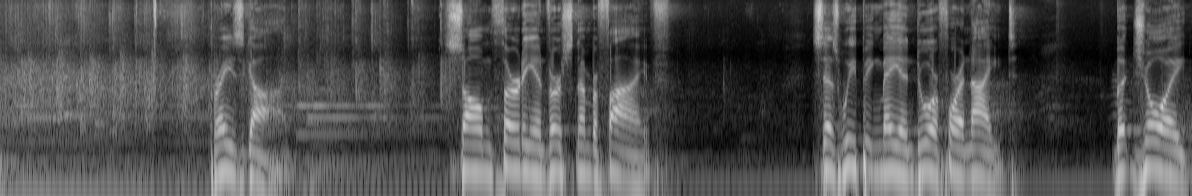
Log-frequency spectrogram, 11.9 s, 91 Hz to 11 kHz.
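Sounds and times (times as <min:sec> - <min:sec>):
crowd applauding: 0:00.0 - 0:05.1
speech: 0:02.1 - 0:03.0, 0:04.6 - 0:06.7, 0:08.2 - 0:10.2, 0:11.1 - 0:11.9.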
